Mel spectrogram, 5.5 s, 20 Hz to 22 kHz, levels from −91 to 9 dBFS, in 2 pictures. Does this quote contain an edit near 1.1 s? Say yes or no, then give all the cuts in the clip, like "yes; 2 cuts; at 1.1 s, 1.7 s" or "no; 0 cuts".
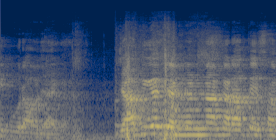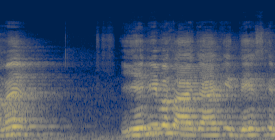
yes; 1 cut; at 1.1 s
